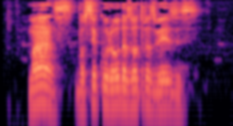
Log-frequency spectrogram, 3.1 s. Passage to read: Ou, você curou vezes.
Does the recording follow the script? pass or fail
fail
